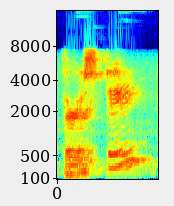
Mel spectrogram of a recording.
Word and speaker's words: Thursday: Okay, so I just could notice the pronunciation of Thursday. Be careful with the pronunciation of this day because it's not T, it's Thursday.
